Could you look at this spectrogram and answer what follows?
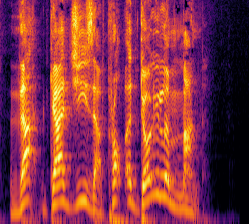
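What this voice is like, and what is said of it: Put-on Geordie accent. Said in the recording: “I'll do it in the accent because this isn't from my neck of the woods ... Do you know what accent I'm doing? ... Well, it sounds like Geordie.”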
